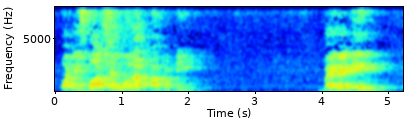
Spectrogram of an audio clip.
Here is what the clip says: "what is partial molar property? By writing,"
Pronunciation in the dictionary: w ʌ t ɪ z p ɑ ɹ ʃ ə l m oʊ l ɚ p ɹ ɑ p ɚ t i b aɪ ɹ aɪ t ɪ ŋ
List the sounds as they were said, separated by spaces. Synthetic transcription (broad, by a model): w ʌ t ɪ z p ɑ ɹ ʃ ə l m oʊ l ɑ p ɹ ɑ p ɚ t i b aɪ ɹ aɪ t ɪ ŋ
